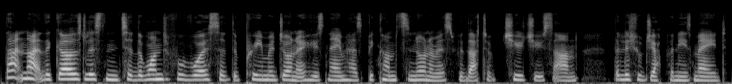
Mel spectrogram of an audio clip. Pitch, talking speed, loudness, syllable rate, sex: 210 Hz, 230 wpm, -21 LUFS, 6.6 syllables/s, female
